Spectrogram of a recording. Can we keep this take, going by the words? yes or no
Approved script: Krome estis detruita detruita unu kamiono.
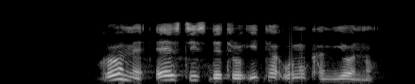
no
